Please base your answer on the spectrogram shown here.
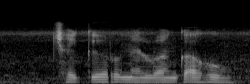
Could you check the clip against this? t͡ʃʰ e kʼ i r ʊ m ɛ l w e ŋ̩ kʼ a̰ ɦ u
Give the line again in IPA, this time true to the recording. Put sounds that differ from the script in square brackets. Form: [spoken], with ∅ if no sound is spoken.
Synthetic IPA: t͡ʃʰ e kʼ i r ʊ m ɛ l w [a] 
